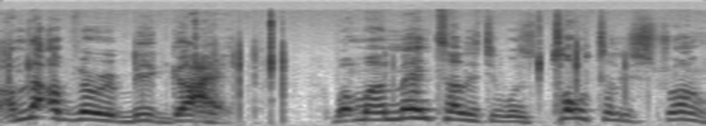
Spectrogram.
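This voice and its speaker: This man speaks at a very fast pace with a high pitch. His intonation is lively. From Jamaica. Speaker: radio host. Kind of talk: casual chat. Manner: halting, repetitive.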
